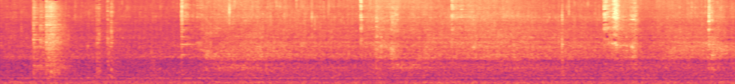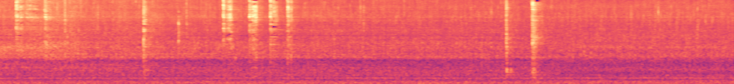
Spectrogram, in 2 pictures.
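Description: Chicken pieces in masala sizzling as they fry in a stainless-steel pot. A spatula stirs them, scraping and knocking against the metal every so often, with a cluster of knocks in the middle. This is the dry-frying stage, where the pot is left uncovered so the steam and liquid cook off.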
